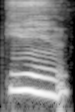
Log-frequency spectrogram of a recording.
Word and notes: 熨: yù

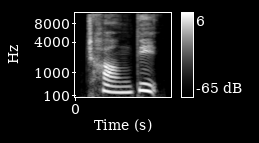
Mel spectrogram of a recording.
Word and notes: 场地: chǎng dì

